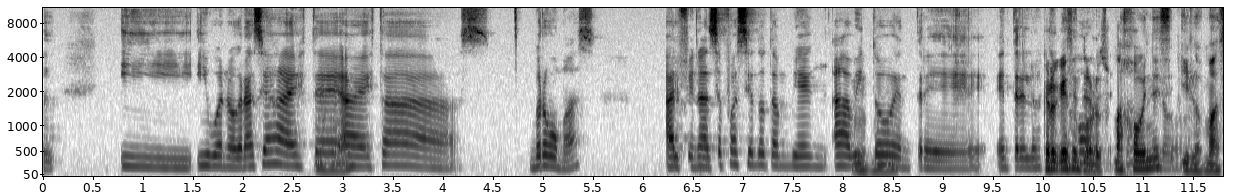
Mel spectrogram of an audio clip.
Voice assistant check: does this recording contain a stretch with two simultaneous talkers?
Yes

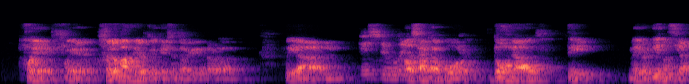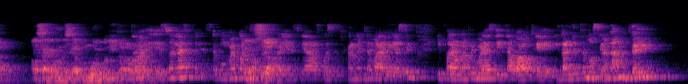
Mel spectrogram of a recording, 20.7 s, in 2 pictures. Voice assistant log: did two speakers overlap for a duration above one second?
No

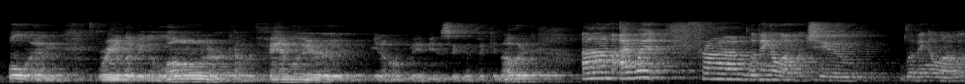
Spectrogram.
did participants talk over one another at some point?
No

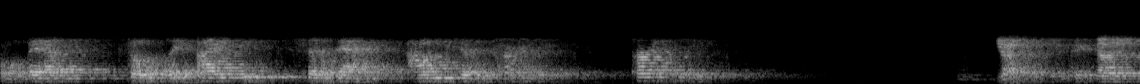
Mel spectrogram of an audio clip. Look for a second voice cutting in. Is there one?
No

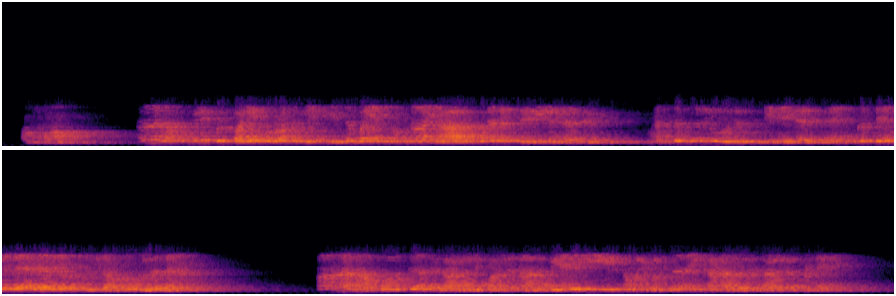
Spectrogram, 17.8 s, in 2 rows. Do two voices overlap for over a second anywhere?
No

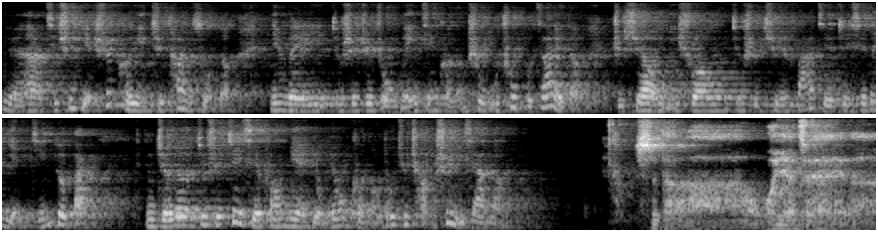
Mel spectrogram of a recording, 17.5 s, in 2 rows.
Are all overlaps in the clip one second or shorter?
Yes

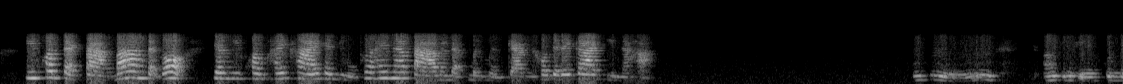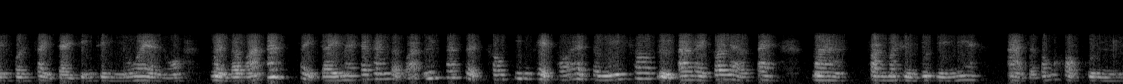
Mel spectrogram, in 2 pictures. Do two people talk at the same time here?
No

